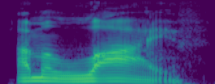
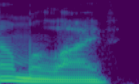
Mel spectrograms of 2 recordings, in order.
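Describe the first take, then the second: First: It is said forcefully, with conviction. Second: It is said flatly, without any conviction. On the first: The speaker truly feels and affirms being alive. The speaker calls it right. "say it with a power" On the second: The speaker is only going through the motions. The speaker calls it wrong. "not just saying, eh"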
